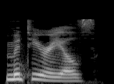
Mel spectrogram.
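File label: "materials", British English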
